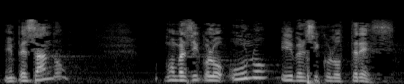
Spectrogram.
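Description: Man, preacher, bright tense voice, husky edge, fervent sermon, questions the congregation. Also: high voice, very animated, moderate pace, big-room sound. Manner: fervent, asks the listeners direct questions.

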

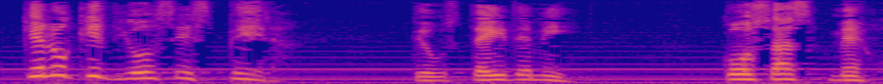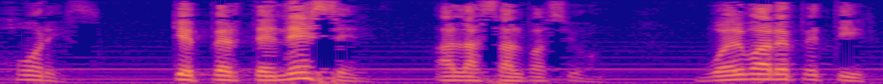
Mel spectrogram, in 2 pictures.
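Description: A man preaching a sermon to his congregation. He stumbles, corrects himself and repeats phrases, and his voice climbs and swells when he reads scripture aloud. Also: a bit bright. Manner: rises in pitch and force when reading scripture. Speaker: pastor.

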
